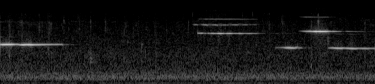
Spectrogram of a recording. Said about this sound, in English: In wet mountain forests of Costa Rica, a slate-gray bird sings as it moves furtively in the dense understory. It's the black-faced solitaire.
